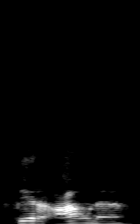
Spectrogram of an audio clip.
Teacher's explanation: ro seharusnya dibaca tipis, tapi di sini dibaca tebal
